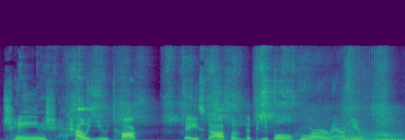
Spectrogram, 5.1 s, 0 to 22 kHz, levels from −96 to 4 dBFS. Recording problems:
household noises; loud; throughout; 6 dB below the speech

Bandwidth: 14.5 kHz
